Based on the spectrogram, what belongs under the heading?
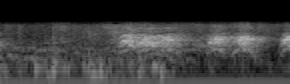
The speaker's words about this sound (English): I am glad that dog didn't catch the bear.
